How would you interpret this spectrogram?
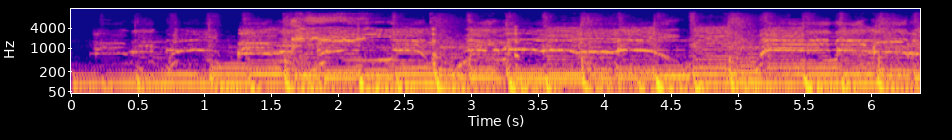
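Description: A 1998 pop-punk song recording plays loud and steady, with a sung vocal line riding over dense guitars, bass and driving drums, no talking over it.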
